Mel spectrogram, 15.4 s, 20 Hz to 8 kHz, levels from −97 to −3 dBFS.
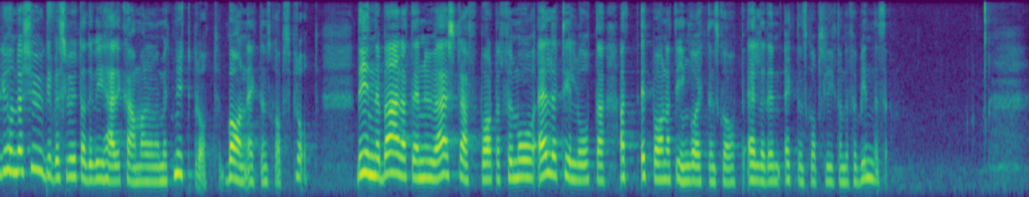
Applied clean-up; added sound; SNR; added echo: neural mask model Resemble Enhance denoiser.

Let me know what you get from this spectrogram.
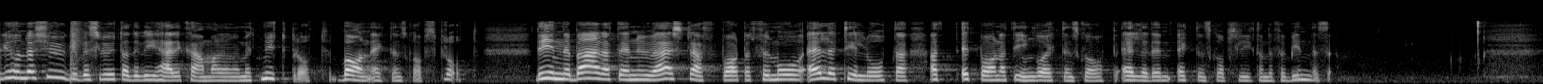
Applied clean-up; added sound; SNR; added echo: none; Snare drum; 19 dB; none.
